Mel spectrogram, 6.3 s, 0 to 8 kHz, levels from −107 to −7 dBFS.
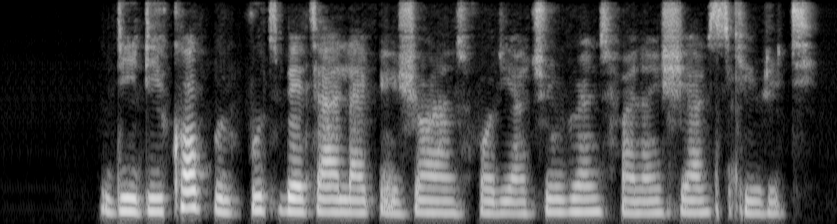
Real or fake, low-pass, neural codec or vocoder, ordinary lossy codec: fake; none; codec, 16 kHz, 8 kbps, FreqCodec, smaller model; none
